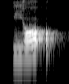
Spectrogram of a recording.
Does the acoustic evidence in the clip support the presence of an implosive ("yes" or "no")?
no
